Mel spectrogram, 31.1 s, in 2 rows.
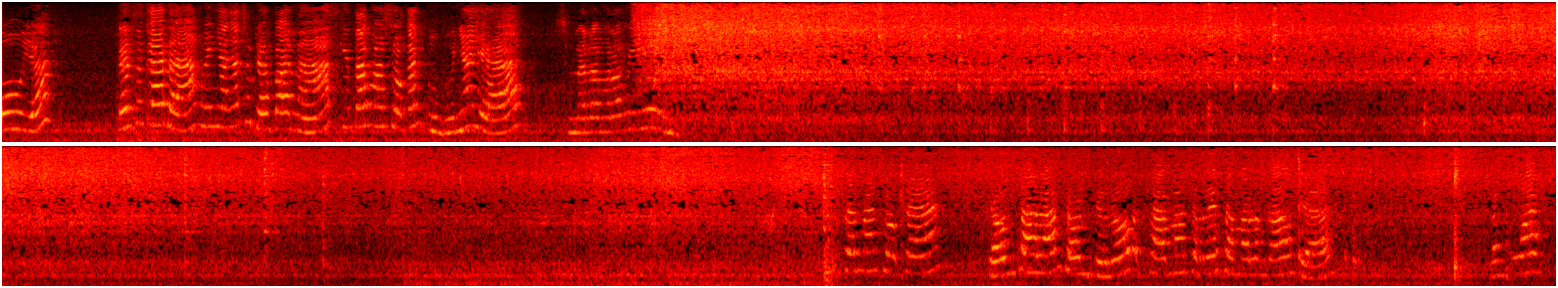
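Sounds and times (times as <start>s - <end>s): spice paste sizzling in oil: 6.3s - 31.0s.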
